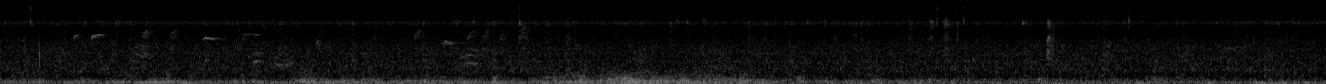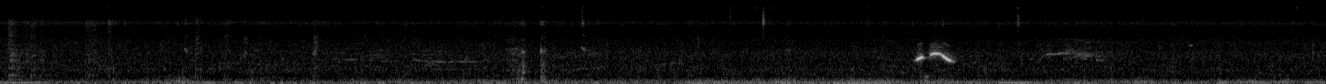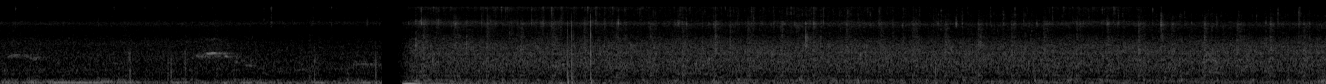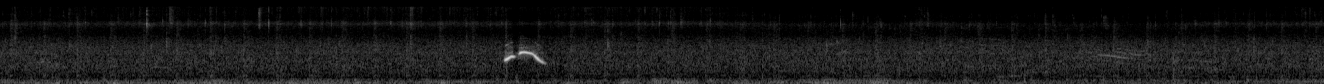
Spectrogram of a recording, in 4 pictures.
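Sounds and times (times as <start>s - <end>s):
rain: 0.0s - 53.0s
bird whistling: 22.4s - 22.8s, 44.8s - 45.3s.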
